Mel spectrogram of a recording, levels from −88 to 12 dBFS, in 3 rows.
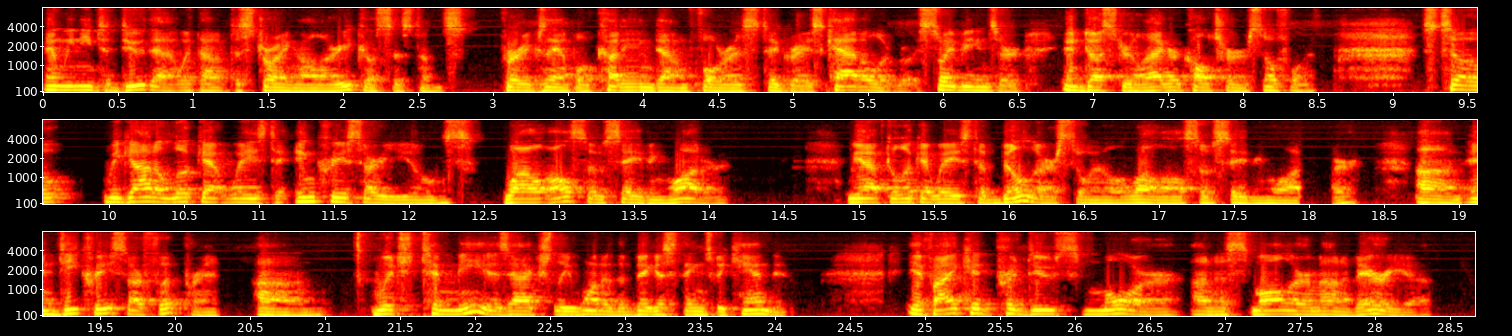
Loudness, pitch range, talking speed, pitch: -15 LUFS, 105-135 Hz, 180 wpm, 120 Hz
